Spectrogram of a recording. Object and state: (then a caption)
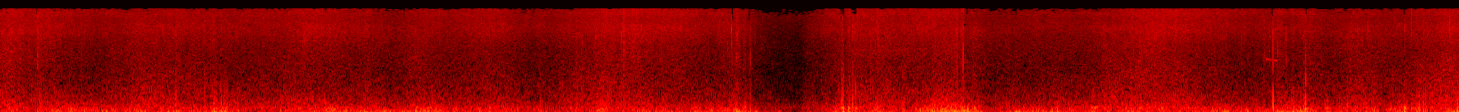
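Faux fur microphone windscreen being scratched. Long nails and fingertips of both hands scratch and rub a fluffy, soft pink faux fur windscreen fitted over a pink Pink Dawn Yeti USB microphone. The result is a dense, muffled, wind-like rumble concentrated in the deep lows, with almost nothing bright above it. It swells and eases throughout and drops briefly to near-silence around the eight-second mark.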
